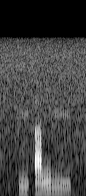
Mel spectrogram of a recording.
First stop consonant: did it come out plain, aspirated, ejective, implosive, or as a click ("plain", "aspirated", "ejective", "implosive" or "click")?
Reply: plain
